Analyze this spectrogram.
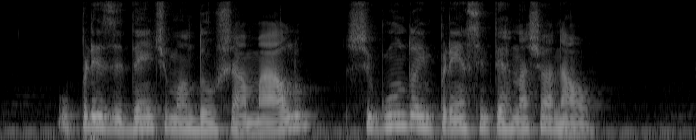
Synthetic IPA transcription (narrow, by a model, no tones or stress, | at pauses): ʊpɾezid̪ẽnt͡ʃɪmɐ̃nd̪owʃamalʊsɪɡũnd̪ʊɐĩpɾẽsɐĩnt̪eɾnasionaw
